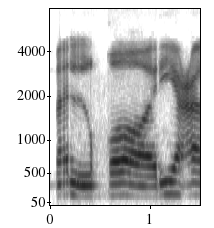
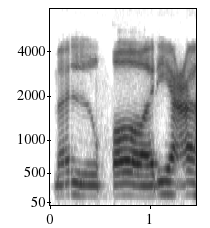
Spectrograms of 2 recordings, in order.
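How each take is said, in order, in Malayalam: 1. വാക്ക് മൃദുവായ 'h' ശബ്ദത്തിലാണ് അവസാനിക്കുന്നത്. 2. വാക്ക് മൃദുവായ 'h' ശബ്ദത്തിലാണ് അവസാനിക്കുന്നത്.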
